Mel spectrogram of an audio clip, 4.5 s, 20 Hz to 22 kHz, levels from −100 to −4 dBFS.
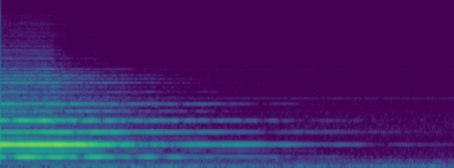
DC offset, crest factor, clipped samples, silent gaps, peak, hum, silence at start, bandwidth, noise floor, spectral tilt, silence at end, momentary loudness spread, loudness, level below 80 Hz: under 0.1%; 14 dB; under 0.1%; none; -20 dBFS; none; 0 s; 5.6 kHz; -69 dBFS; -6 dB/octave; 2.5 s; 21 LU; -29 LUFS; -68 dBFS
